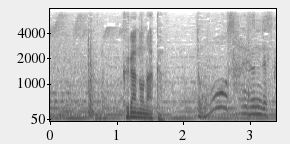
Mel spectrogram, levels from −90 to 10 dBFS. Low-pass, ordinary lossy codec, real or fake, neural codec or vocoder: 7.2 kHz; none; real; none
